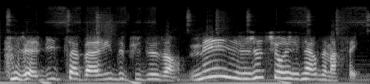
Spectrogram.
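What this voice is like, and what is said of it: Marseille accent. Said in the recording (French): “Vous avez gardé l'accent de Marseille?”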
